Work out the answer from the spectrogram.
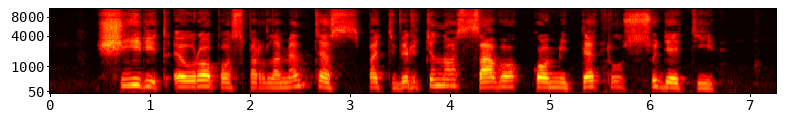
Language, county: Lithuanian, Utena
